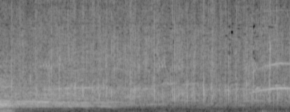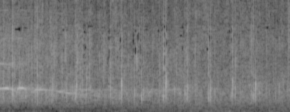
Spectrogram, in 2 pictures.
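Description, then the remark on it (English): An audience bursts into sustained applause for the Shangyan Chinese Chamber Orchestra, a dense, steady patter of many hands clapping at an even loudness for several seconds, with a few faint whoops and whistles rising over it early on. “Let's hear it for Shangyan Chinese Chamber Orchestra!”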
